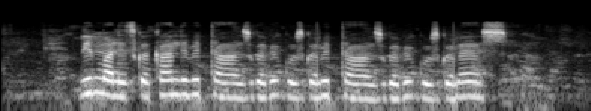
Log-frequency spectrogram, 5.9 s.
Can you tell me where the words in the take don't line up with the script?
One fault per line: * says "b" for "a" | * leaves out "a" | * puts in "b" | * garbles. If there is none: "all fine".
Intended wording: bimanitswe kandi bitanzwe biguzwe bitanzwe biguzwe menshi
all fine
